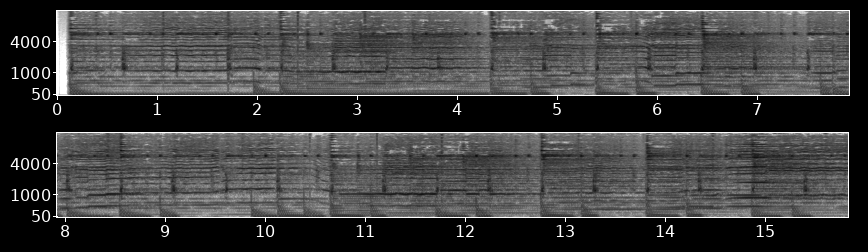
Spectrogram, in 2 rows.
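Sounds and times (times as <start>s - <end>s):
lovely classical violin: 0.1s - 15.8s.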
